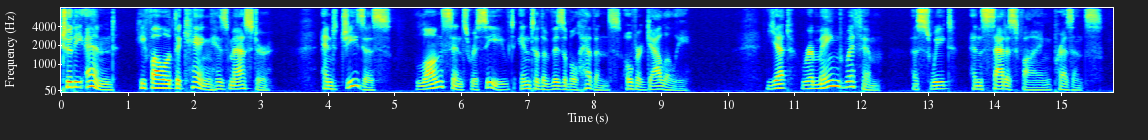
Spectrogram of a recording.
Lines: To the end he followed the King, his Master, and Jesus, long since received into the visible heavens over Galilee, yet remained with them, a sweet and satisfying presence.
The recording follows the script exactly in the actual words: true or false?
false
